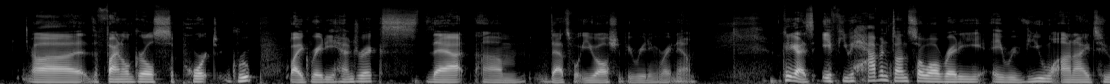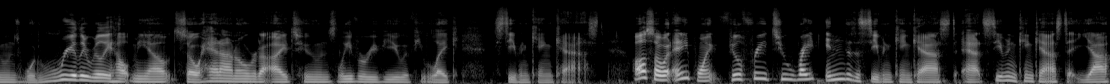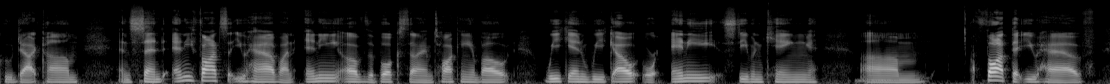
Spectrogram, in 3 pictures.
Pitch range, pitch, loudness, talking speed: 105-140 Hz, 120 Hz, -26 LUFS, 180 wpm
